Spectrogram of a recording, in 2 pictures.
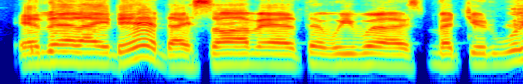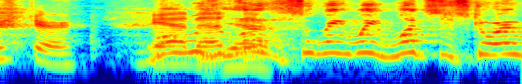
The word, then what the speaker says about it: Worcester: Is that how you say it? Worcester. Worcester. Worcester. Yeah. I thought it was like a sh in there. There's not.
